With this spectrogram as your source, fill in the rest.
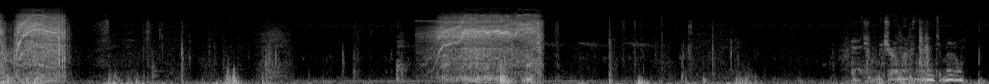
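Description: Power drill driving into wooden trailer deck boards during a scrap trailer rebuild: two loud bursts of whirring drilling, with footsteps, tool clatter and people talking in between.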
